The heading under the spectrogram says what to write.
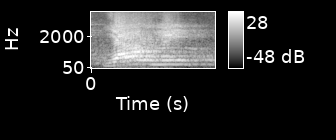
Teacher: اور واو لین کو بغیر کھینچے بغیر جھٹکا دیے معروف پڑھتے ہیں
